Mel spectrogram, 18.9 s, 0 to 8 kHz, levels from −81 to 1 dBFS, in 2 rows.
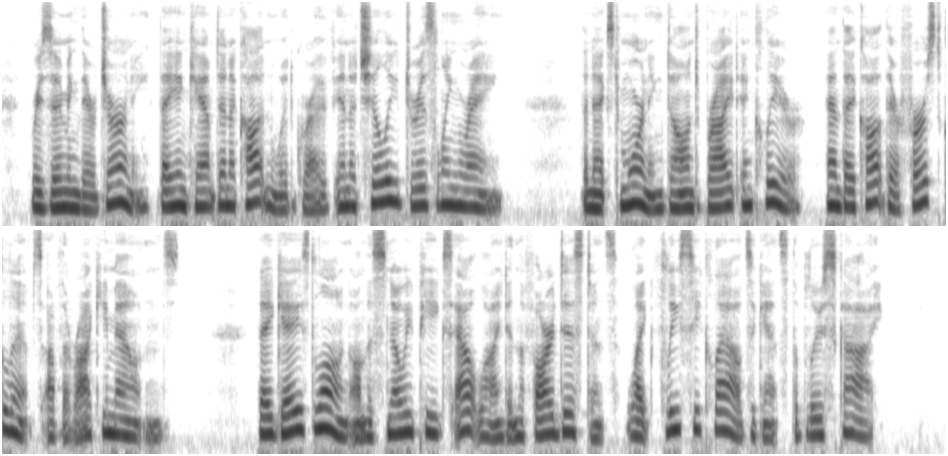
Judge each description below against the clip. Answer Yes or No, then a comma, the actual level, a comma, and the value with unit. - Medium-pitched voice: Yes, medium, 180 Hz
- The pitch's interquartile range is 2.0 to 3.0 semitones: No, average, 3.5 semitones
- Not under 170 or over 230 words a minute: No, average, 160 wpm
